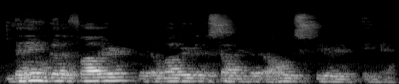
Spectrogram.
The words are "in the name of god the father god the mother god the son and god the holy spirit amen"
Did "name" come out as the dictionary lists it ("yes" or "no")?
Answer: no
